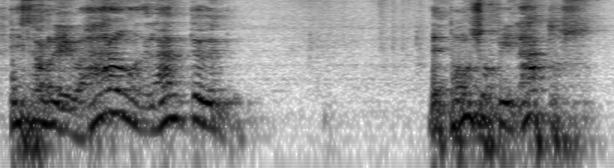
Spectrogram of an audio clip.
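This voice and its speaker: Animated male pastor preaching in a church. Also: high voice, unhurried, vocal fry. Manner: animated storytelling, rhetorical repetitions. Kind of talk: sermon. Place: church sanctuary. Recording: echoey church from a distance.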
